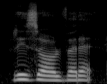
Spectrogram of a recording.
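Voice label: "risòlvere", Sardinian, female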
